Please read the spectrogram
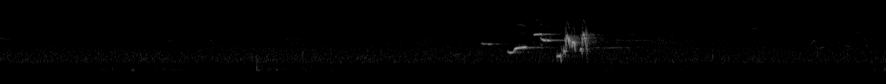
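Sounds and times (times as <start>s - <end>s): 
Western meadowlark song with clear whistles and fluty jumbled notes: 4.8s - 6.4s.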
